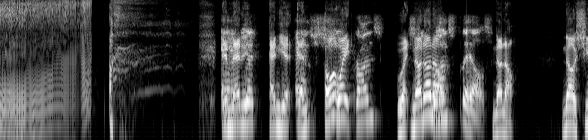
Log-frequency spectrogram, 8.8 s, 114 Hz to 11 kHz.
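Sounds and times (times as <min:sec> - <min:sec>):
long buzzing fart noise made with the voice: 0:00.0 - 0:01.6
speech: 0:03.4 - 0:07.8, 0:08.4 - 0:08.8.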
